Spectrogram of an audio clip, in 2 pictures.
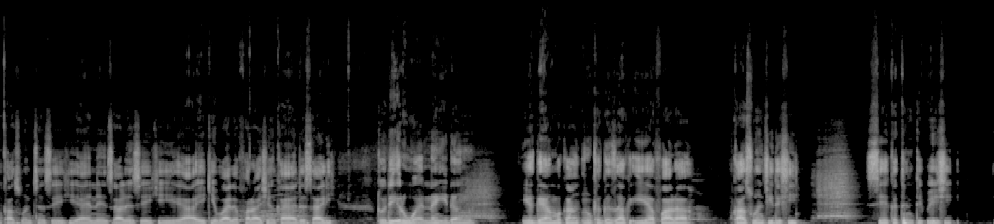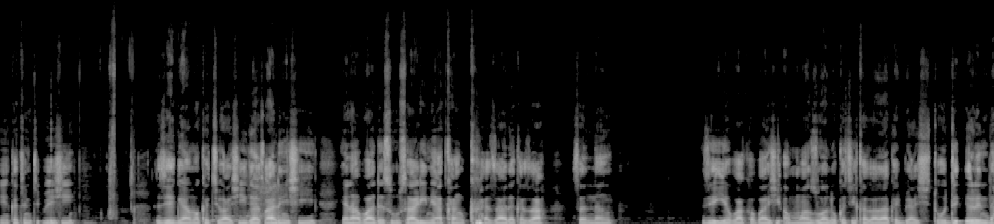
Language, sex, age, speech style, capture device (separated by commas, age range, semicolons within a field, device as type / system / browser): Hausa, male, 18-24, nervous, mobile / Linux / Chrome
